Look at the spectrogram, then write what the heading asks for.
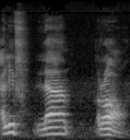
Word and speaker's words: Alif Lam Ra: of the book, that Alif, Lam, Ra, and they are to be pronounced separately. It is not to be combined.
